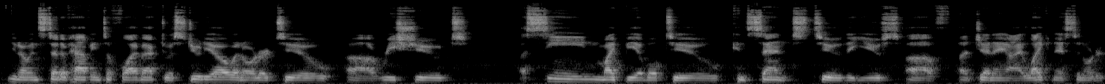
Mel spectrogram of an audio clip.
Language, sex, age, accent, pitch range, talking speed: English, male, 30-49, American, 100-115 Hz, 180 wpm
